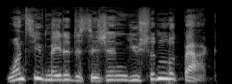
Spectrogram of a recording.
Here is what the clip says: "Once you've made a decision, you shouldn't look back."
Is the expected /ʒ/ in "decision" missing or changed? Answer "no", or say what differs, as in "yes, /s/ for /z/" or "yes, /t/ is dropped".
no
